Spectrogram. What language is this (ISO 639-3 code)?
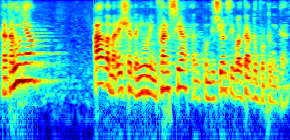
cat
